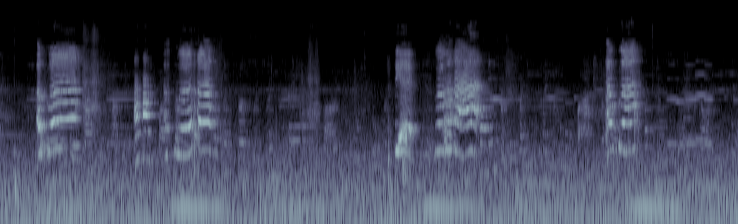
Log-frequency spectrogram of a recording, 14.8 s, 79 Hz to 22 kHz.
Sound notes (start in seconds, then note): 0.3 baby chatters; 6.6 baby chatters and giggles; 11.5 chatters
